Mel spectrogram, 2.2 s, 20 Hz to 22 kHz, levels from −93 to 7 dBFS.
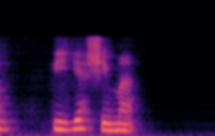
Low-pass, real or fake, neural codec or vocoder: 7.2 kHz; fake; codec, 16 kHz, about 1 kbps, DyCAST, with the encoder's durations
